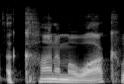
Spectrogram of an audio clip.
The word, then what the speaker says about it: Oconomowoc: Well, brother, you have a lovely church building there in Oconomowoc, Wisconsin. Am I saying that right? – Well done. Yeah, stress the second syllable. Oh, nice. – Oconomowoc, yes.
